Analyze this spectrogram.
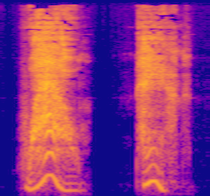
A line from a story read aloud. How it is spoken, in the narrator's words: she whispered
